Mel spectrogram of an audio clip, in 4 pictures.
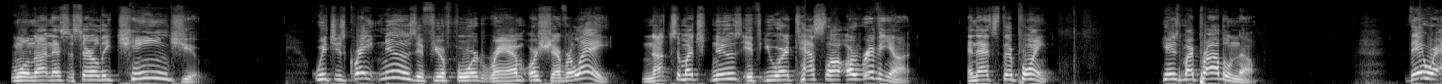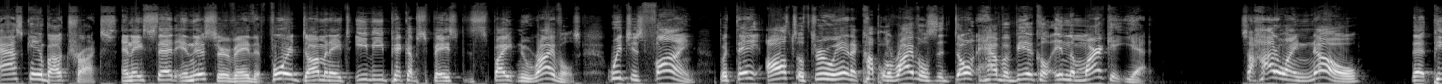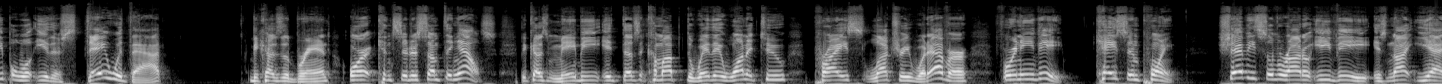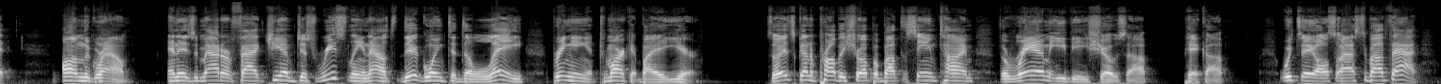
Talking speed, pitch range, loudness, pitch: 175 wpm, 160-220 Hz, -12 LUFS, 190 Hz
